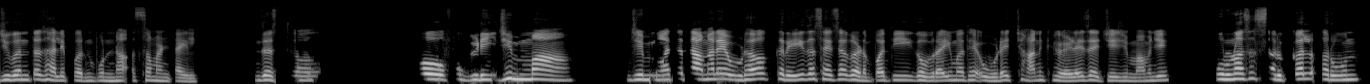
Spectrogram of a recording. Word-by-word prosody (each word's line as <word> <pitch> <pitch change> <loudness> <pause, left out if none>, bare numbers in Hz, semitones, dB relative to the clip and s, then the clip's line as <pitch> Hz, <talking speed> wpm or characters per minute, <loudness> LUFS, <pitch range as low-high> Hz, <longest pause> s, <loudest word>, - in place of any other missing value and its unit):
जिवंत 215 +2 0
झाले 210 -5 -1
पण 170 -2 -4
पुन्हा 175 0 -4 0.2
अ, - - -2
म्हणता 170 -3 -5
येईल. 140 -2 -6 0.7
जसं, 195 -1 -3 1.1
हो, 245 -2 +7
फुगडी, 220 -1 +1
झिम्मा, 240 -1 +6 0.9
झिम्माच 220 0 +1
तर 260 0 +2
आम्हाला 245 +1 +4
एवढं 230 +1 +3
क्रेझ 230 0 +1
असायचं 230 -2 -1
गणपती 195 0 -1
गौराईमध्ये 195 +2 -2
एवढे 180 +1 -2
छान 185 -2 -3
खेळले 175 -2 -1
जायचे 180 -3 -2
झिम्मा 160 -2 -5
म्हणजे, 185 +4 -3 0.5
पूर्ण 240 +1 +5
असं 275 +2 -3
सर्कल 250 +1 0
करून 220 0 0
205 Hz, 125 wpm, -24 LUFS, 180-230 Hz, 1.1 s, हो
